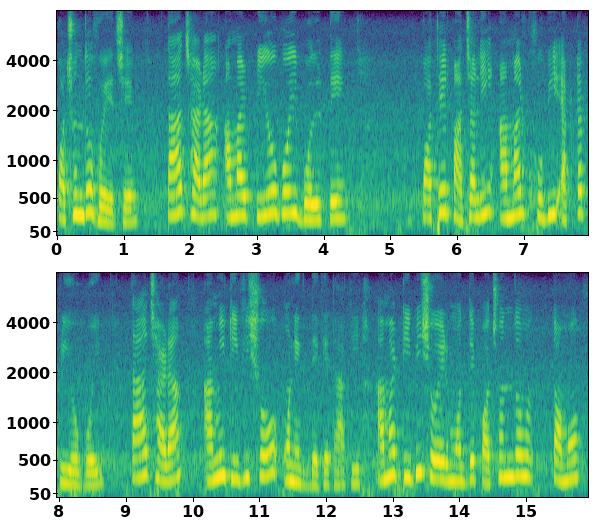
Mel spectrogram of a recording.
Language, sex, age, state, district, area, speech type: Bengali, female, 18-30, West Bengal, Purulia, urban, spontaneous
